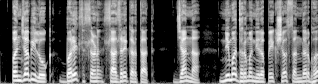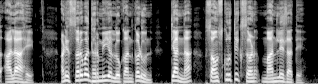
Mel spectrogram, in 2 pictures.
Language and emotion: Marathi, neutral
